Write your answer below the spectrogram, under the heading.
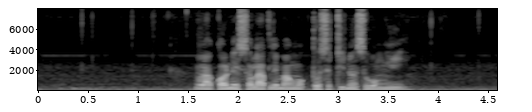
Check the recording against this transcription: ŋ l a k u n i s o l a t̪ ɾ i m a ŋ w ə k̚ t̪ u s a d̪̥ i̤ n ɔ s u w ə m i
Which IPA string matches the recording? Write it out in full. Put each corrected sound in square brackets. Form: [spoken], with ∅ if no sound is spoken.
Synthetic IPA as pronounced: ŋ l a k [ɔ] n i s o l a t̪ [l] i m a ŋ w ə k̚ t̪ u s [ə] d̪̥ i̤ n ɔ s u w ə [ŋ] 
